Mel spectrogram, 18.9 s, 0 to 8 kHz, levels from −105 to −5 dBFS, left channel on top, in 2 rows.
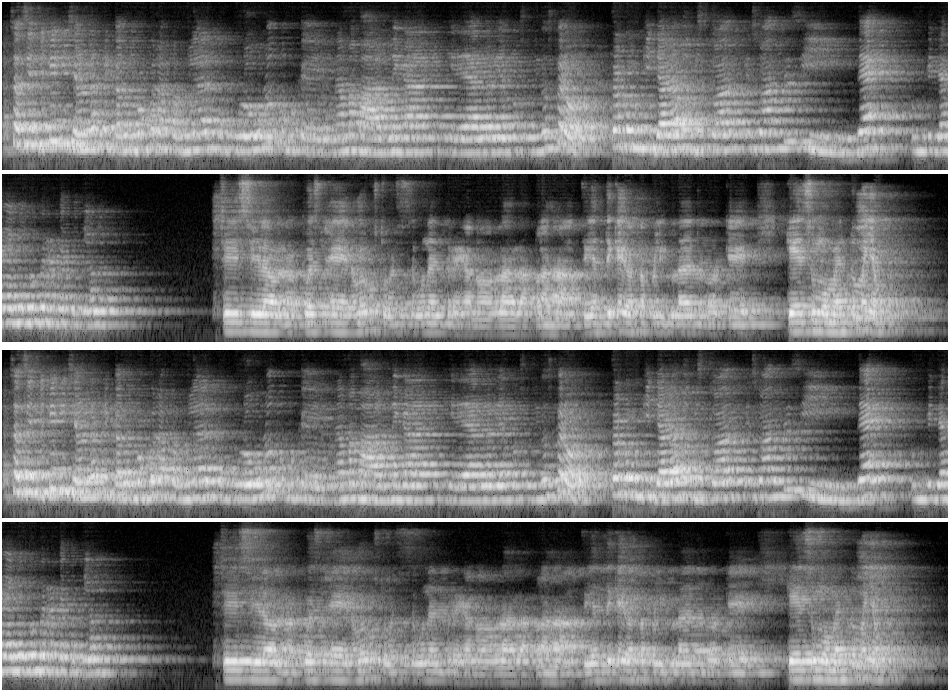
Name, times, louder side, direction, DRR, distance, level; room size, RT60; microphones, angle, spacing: voice 1, 0.0-5.8 6.1-8.8 9.1-10.5, right 1 dB, 5° right, -1 dB, 6.6 m, -22 dB
voice 2, 11.6-18.3, left 1 dB, 90° left, 0 dB, 4.5 m, -22 dB
25.0 x 24.0 x 5.9 m, 1.1 s
head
